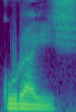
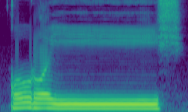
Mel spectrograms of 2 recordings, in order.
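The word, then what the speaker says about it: قريش: লাতে এক সেকেন্ড টান হবে আমরা অনেকে বলি কুরাইশ এটা ভুল কারণ অনেকে আমরা এই যে বাংলা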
